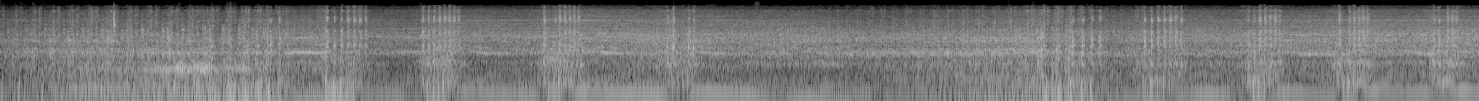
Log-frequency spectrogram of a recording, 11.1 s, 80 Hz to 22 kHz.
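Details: Stock Toyota Starlet, number 3 injector plug off: uneven, lumpy running that stumbles as it revs, with a low-compression beat showing through; head gasket blown between cylinders.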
